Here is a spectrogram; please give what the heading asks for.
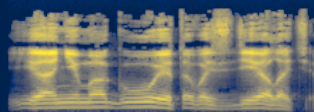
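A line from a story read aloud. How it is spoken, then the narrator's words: Pitiful voice. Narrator (Russian): жалким голосом произнес Уэйкфилд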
